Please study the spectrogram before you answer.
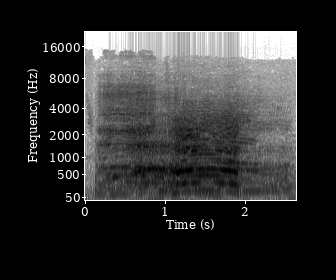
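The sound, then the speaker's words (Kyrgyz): An Edilbay sheep bleats in a farmyard with one long, loud, wavering call of nearly two seconds that fades out at the end. “Азыр короосунда Эдилбай породасындагы 300 жакын кой бар.”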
